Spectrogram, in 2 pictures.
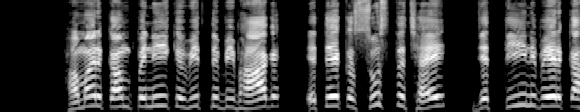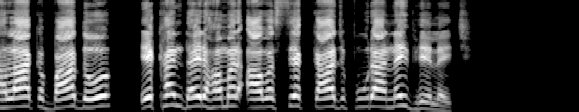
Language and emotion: Maithili, disgusted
